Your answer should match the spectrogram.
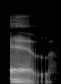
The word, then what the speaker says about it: elles: If you see a group of women, only women, 100% women, you use L. It sounds exactly like the singular L, but we spell it with an S.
